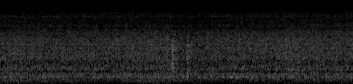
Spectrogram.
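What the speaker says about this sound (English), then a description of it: "Saute the mushrooms and add salt to enhance the flavor." Mushrooms sizzle and fry steadily in oil in a hot pan, a constant crackling hiss with a couple of faint clicks.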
